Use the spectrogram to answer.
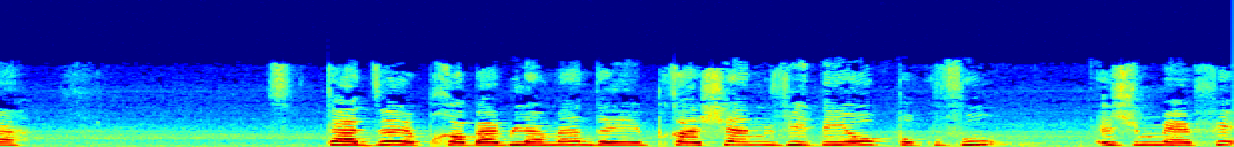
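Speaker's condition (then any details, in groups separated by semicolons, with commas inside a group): Ataxia; degenerative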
